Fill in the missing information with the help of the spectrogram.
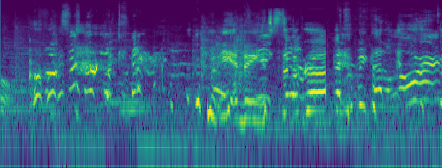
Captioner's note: laughing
